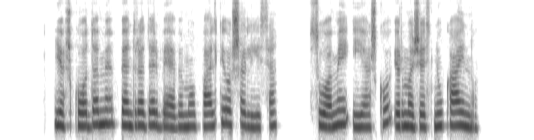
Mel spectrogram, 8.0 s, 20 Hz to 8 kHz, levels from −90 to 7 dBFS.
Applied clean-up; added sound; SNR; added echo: none; none; none; none.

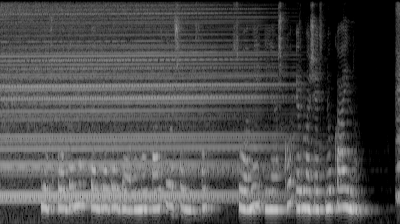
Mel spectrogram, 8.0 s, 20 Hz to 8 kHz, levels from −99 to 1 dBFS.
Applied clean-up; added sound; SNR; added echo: none; Harmonica; 6 dB; reverberation time 0.5 s.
